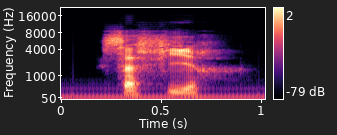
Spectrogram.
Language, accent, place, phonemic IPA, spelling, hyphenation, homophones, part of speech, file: French, France, Lyon, /sa.fiʁ/, saphir, sa‧phir, saphirs, adjective / noun, LL-Q150 (fra)-saphir.wav
- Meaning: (adjective) sapphire (color); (noun) sapphire (gemstone)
